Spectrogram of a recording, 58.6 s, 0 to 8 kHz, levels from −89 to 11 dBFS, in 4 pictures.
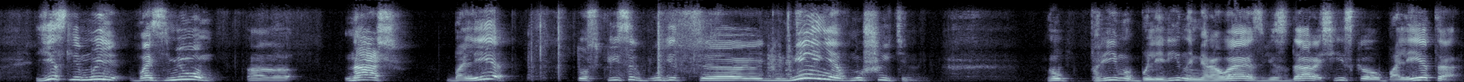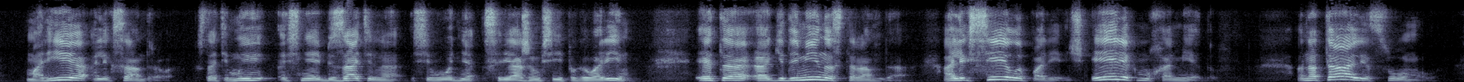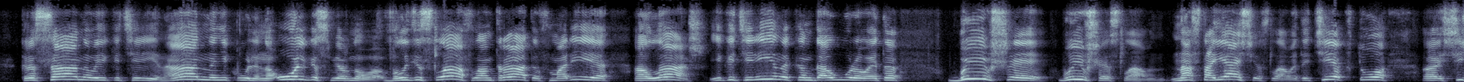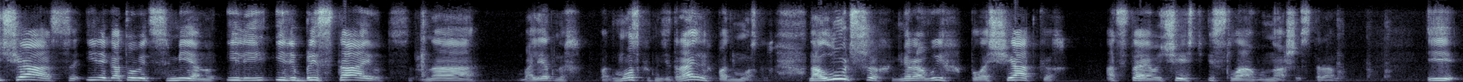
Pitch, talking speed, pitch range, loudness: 200 Hz, 85 wpm, 170-235 Hz, -16 LUFS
